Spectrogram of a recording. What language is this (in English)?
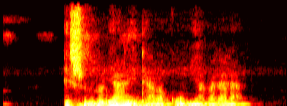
Ganda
